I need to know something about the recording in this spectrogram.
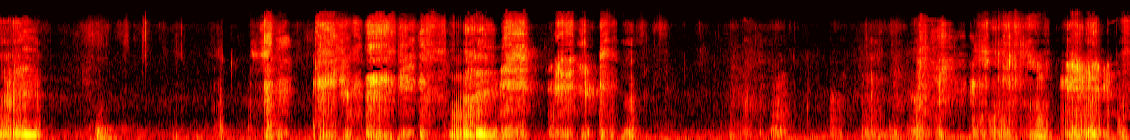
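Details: Playful pug biting during play time, giving scattered low growls and snuffles amid sharp clicks, rustling and scuffling from the rough play indoors.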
